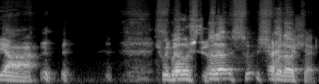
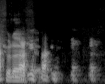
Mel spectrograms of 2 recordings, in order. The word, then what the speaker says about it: Chwiedosiuk: Jan. Chwiedosiuk. There you go. Chwiedosiuk. There we go. We're trying to teach John how to say it. Jan Chwiedosiuk. I said, turn the I's into H's. You'll be okay.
